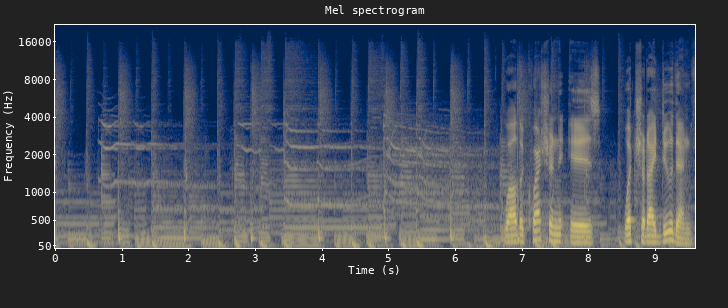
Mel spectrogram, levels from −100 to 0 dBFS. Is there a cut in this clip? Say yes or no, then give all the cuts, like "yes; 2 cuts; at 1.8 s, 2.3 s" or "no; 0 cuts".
no; 0 cuts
